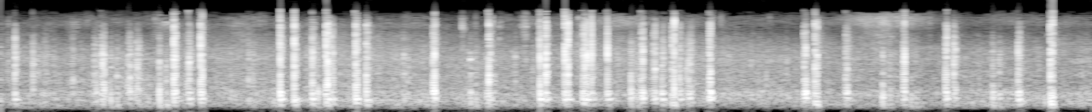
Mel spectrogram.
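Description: Fireworks display: a rapid, irregular barrage of sharp bangs and crackles from bursting shells, several reports a second.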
